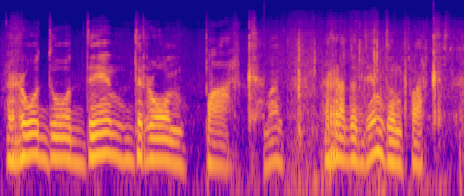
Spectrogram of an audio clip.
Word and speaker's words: rhododendron: here 100 m Here in this direction Radonden Park there was a sign It's quite possible that I'm pronouncing it incorrectly The word is too tricky 700 m Rhododen No, what's correct rhododendron park Radoden Park How come I shortened the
